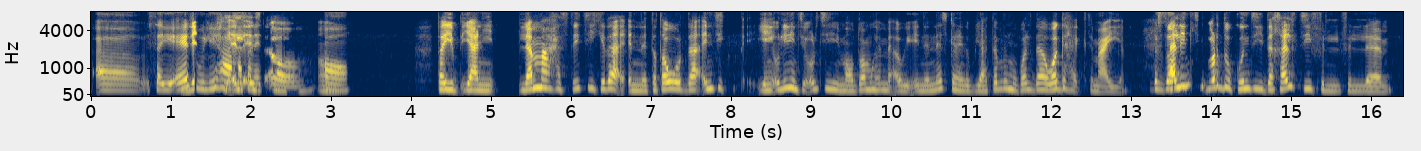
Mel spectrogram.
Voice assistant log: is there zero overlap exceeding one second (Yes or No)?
Yes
